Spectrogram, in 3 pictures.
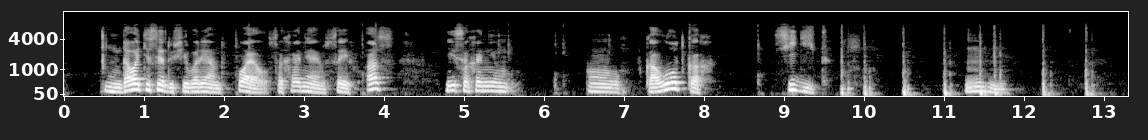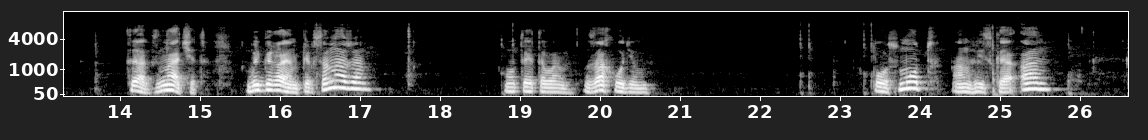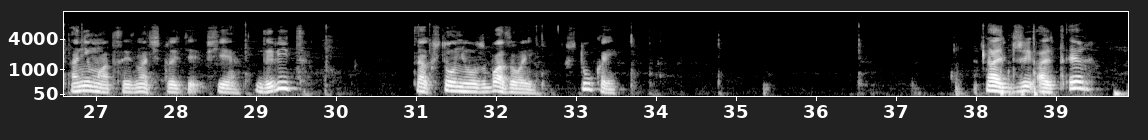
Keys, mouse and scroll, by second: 2.2-4.4 drag, 16.4 click, 18.9 click, 22.6-23.6 drag, 25.1 a, 26.0 click, 26.9 click, 27.8-29.0 drag, 29.7 Delete, 31.2 click, 32.7-34.0 middle drag, 34.9-36.8 drag, 38.4 alt+g, 38.9 alt+r.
